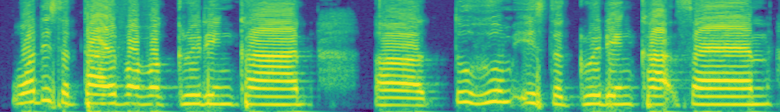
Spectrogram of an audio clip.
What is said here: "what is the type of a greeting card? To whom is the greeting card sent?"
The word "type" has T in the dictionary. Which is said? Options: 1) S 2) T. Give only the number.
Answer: 2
